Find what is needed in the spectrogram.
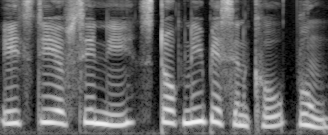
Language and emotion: Bodo, neutral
